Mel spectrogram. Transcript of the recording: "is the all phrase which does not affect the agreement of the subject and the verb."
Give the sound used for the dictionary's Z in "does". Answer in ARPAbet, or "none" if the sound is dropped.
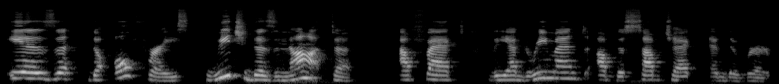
Z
